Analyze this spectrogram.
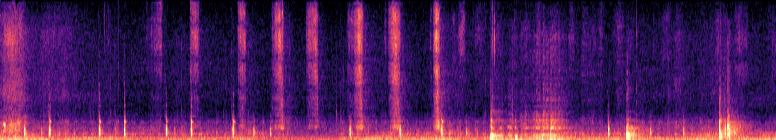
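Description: Light handling noises: a sheet of paper rubbing and rustling, with scattered small clicks and taps and three sharper knocks in the second half as the magnet under it is handled.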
